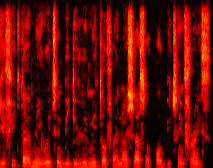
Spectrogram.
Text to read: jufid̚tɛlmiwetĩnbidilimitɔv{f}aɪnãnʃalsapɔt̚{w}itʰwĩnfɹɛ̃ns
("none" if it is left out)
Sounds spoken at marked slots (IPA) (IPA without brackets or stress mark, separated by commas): f, b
